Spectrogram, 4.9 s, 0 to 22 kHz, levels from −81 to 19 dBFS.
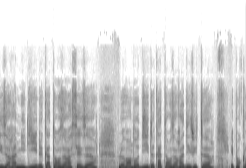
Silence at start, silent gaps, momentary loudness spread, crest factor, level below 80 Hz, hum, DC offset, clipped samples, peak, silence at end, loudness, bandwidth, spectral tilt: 0 s; none; 7 LU; 12 dB; -32 dBFS; none; 0.5%; under 0.1%; -2 dBFS; 0 s; -15 LUFS; 16 kHz; -6.5 dB/octave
